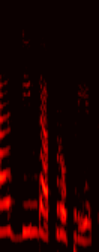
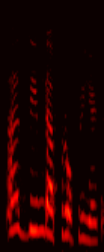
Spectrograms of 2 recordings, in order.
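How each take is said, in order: First: Said in the usual way. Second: "As deemed appropriate" said slowly, stress on "deemed"; slow emphatic quote. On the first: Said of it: "What does the standard say?". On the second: Shown as a demonstration. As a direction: lean on "deemed", spell the phrase out slowly. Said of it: "That is what is told by".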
